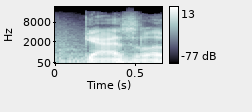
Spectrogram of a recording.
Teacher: the emphasis is on the first syllable so Gaza la would be more likely to be correct anyway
